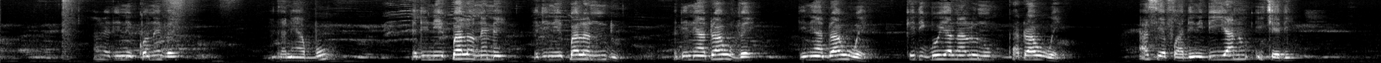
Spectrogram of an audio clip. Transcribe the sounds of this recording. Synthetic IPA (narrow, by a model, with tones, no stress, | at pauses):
a˦lɛ˨ɖɪ˨nẽ˨kɔ˨nɛ̃˦vɛ˦ | a˨ta˨nẽ˨a˨bo˦ | e˨di˨nẽ˨e˨k͡pa˦lɔ˦nɛ̃˦mɛ̃˨e˨di˨nẽ˨e˨k͡pa˦lɔ˦nũ˦du˨e˨de˨nẽ˨a˨do˦a˦wu˦vɛ˨de˨nẽ˨a˨do˦a˦wu˦wɛ˨ | ke˦di˨ɡ͡bo˦ja˦lã˦lo˦nũ˦ka̰˨do˦a˦wu˦wɛ˨ | a̰˦si˦ɛ˨fo˨a˨dɪ˨nĩ˨bi˦ja˦nõ˦ḭ˦t͡ʃɛ˨ɖɪ˨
